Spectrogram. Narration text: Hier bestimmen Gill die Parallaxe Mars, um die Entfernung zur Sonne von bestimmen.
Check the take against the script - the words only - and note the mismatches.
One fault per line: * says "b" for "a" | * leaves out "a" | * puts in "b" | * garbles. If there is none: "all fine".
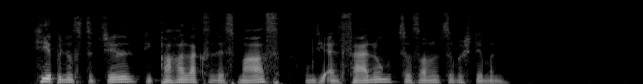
* says "benutzte" for "bestimmen"
* puts in "des"
* says "zu" for "von"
